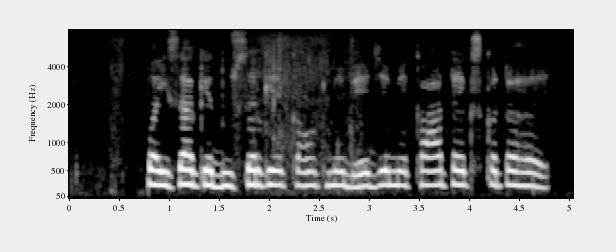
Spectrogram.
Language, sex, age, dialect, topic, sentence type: Magahi, male, 51-55, Central/Standard, banking, question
